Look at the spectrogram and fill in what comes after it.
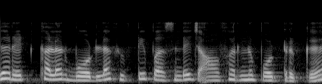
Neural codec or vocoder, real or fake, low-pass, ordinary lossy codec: none; real; 7.2 kHz; none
